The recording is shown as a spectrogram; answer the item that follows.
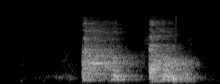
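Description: A man coughing twice, loudly, about a second in and again half a second later.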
